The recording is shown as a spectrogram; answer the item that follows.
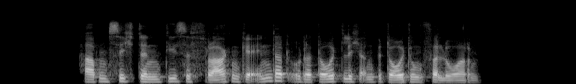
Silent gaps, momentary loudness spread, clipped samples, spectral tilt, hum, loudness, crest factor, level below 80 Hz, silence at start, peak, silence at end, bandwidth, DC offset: none; 7 LU; under 0.1%; -6.5 dB/octave; none; -22 LUFS; 20 dB; -64 dBFS; 0.85 s; -4 dBFS; 1 s; 7.8 kHz; under 0.1%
